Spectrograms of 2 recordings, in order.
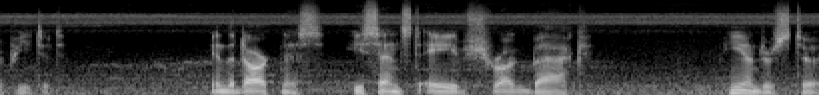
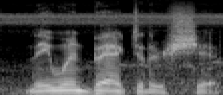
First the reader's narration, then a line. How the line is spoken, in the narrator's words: Aves said, his voice scowling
